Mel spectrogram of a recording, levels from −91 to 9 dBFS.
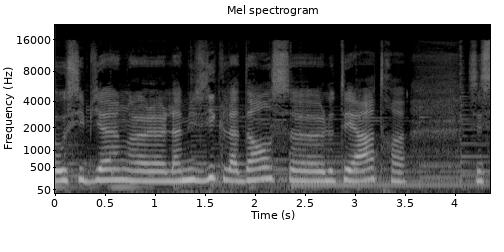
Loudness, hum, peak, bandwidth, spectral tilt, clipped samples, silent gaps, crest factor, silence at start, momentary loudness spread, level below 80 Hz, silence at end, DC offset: -29 LUFS; none; -14 dBFS; 16 kHz; -5 dB/octave; under 0.1%; none; 14 dB; 0 s; 11 LU; -64 dBFS; 0 s; under 0.1%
